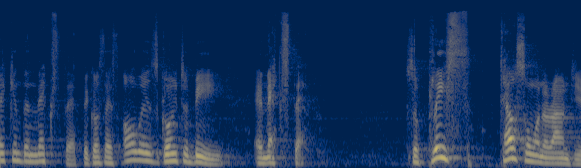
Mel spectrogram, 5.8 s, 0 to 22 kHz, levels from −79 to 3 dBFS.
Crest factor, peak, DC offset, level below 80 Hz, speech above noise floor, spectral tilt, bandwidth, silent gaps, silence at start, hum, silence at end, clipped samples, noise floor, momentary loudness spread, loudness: 20 dB; -8 dBFS; under 0.1%; -64 dBFS; 38 dB; -6.5 dB/octave; 16.5 kHz; none; 0 s; none; 0 s; under 0.1%; -66 dBFS; 14 LU; -29 LUFS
